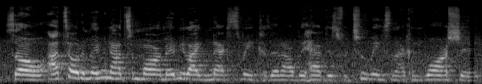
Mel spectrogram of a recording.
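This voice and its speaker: A woman's voice: fairly high pitch, steady tone, a little fast, noisy background. An American woman hosting a live stream, chatting animatedly in slang, telling stories and reading out viewer comments. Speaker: host.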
